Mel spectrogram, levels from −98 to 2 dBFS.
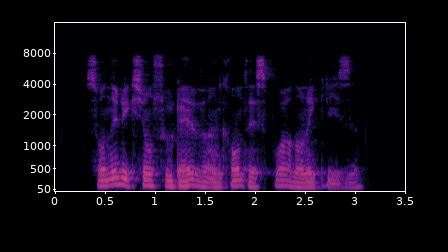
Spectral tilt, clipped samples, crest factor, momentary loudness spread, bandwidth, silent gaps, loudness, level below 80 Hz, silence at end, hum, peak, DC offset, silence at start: -6 dB/octave; under 0.1%; 18 dB; 12 LU; 7.6 kHz; none; -50 LUFS; -74 dBFS; 0.4 s; none; -34 dBFS; under 0.1%; 0.35 s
